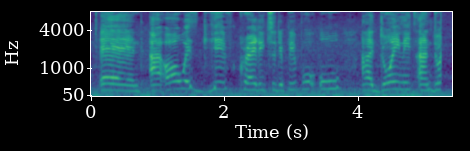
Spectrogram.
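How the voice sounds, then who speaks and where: A woman with an African accent at a fairly slow pace, with audible room echo and noticeable background noise. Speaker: vlogger. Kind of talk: casual monologue. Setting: in a car. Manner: halting.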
